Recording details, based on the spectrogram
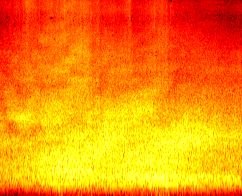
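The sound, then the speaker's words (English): A car passes by with a steady, broad whooshing roar that swells gently and fades slightly near the end, filling the whole few seconds with no voices. “Oh, car.”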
